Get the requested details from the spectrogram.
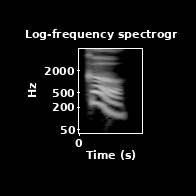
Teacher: कंठ्य म्हणजे थेट घशातून येणारे आवाज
